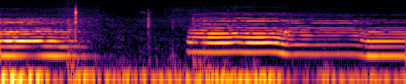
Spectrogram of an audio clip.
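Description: A single singer's voice recording a vocal take: a held note stops shortly after the start, and after a brief gap a second long note steps down in pitch in several small steps.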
